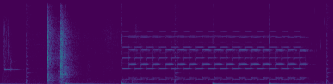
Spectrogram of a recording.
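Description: A telephone ringing with a rapid electronic trill, from about halfway through to near the end. Under it runs a background music beat with deep bass drum hits, which are the loudest sounds.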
